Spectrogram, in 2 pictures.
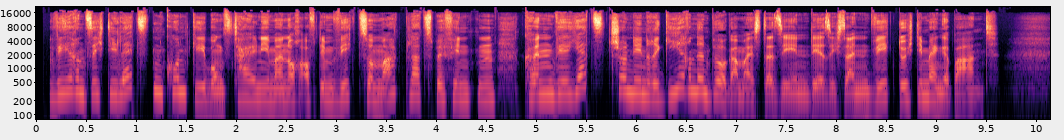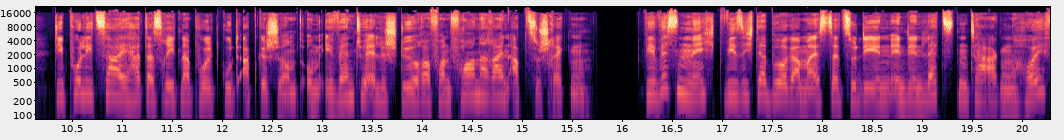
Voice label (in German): Kommentar Nachrichten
